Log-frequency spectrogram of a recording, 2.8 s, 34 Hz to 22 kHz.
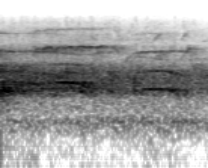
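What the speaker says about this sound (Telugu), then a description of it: "గట్టిగా చప్పట్లు కొట్టి హర్షాన్ని," A crowd at a TDP Mahanadu 2025 political rally claps and cheers together, a dense, distant-sounding wash of applause that holds steady for a few seconds and then eases slightly.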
